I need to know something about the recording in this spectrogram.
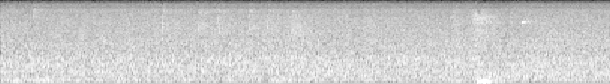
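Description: Steady, even hiss of the recording's background noise, with one faint brief bump about six and a half seconds in.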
